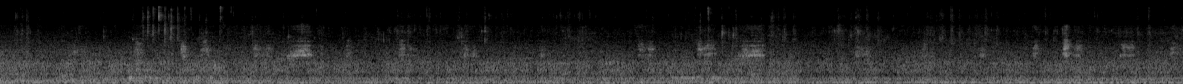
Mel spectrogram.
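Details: Fighting ducks caught on a Panasonic SD9; scattered nasal quacks come in loose bursts, some close and loud, others faint, with a constant low rumble underneath.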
